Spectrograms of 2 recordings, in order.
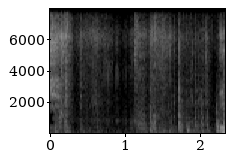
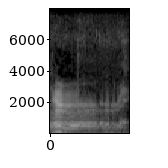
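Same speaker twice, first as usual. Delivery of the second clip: puppy growl; 5 semitones lower, 5 dB quieter than usual. Acted.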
